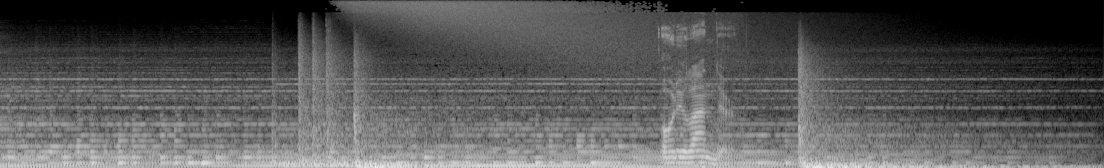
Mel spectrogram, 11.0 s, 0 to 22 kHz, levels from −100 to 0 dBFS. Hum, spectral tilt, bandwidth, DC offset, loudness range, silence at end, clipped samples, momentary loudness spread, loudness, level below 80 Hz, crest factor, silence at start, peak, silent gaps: none; -7 dB/octave; over 20 kHz; under 0.1%; 5 LU; 0 s; under 0.1%; 16 LU; -24 LUFS; -24 dBFS; 18 dB; 0 s; -4 dBFS; none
